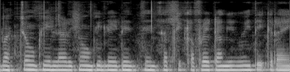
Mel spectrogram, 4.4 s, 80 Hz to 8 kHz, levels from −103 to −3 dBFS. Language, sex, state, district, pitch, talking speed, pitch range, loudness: Hindi, female, Uttar Pradesh, Muzaffarnagar, 170 Hz, 180 wpm, 170-175 Hz, -30 LUFS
